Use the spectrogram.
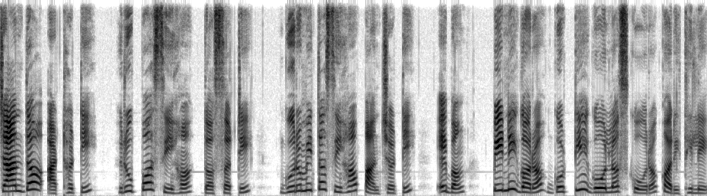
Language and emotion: Odia, neutral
